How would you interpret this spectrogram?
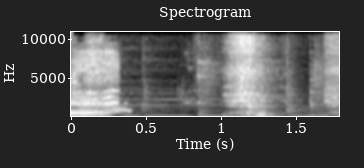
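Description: A few sharp, breathy sneezes burst out close by, one after another, over a steady low background hum with no clear talking.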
